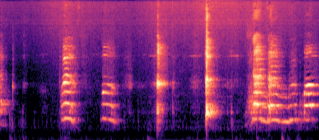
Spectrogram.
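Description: A young child hiccups about four times in quick, uneven succession, then makes brief voiced babbling sounds.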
